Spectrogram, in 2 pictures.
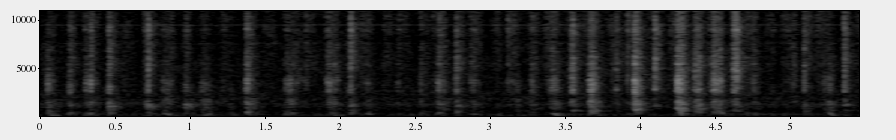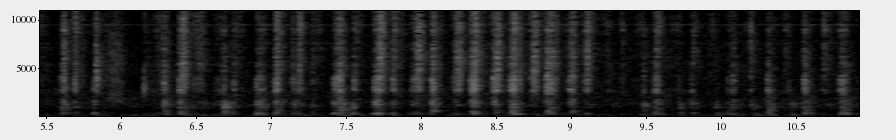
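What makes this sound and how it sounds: A wooden stylus scratches fine lines into a flat, black-coated scratch art paper sheet, about A4 in size, lying on a table. Quiet, dry, short scraping strokes come in an irregular, rapid stream of about four per second. Each stroke is a brief, bright rasp with no ring.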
